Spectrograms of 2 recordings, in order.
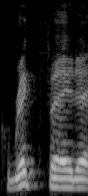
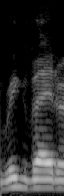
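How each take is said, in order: First: The first word ends in a hard k sound. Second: The first word ends in a soft g sound. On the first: The speaker calls it wrong. "and not Rik Veda" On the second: The speaker calls it right. "the K ter- gets softened into a G before the V"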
